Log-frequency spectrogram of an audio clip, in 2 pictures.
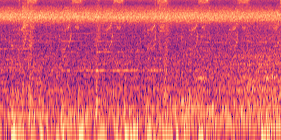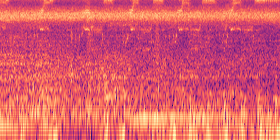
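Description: Insects singing: a steady high trill, with a second call in short, evenly repeating pulses above it, over a low rumble.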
